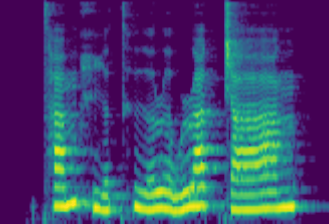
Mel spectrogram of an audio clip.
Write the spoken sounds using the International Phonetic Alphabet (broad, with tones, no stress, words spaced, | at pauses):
t̪ʰa˧˥mhi˨˩˨ə̯ t̪ʰɨ˨˩˨ə̯ɹə˨˩˨w ɹa˦˥t̚caː˧˥ŋ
